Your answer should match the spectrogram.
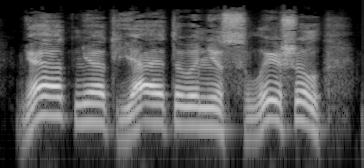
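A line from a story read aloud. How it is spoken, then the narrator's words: Exclaiming over laughter. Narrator (Russian): воскликнул Идер Ветлисон, перекрикивая их смех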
